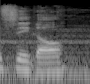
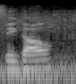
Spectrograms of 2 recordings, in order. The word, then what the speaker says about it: Seagal: Elite was random but I'm not entirely sure it's pronounced seagull I was not I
